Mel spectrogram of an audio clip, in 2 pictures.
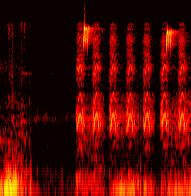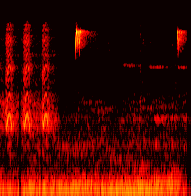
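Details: Pheasant calling in a quick run of about ten harsh, evenly spaced notes, each a hoarse layered bark, followed by a few thin high sharp peeps; low rumbling background noise throughout.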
